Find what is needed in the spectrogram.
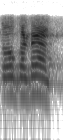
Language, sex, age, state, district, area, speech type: Urdu, male, 60+, Delhi, North East Delhi, urban, conversation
